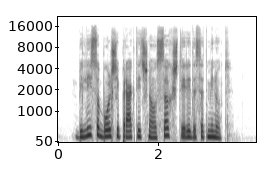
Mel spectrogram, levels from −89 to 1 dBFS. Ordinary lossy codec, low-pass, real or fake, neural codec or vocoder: MP3, 96 kbps; 19.8 kHz; real; none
